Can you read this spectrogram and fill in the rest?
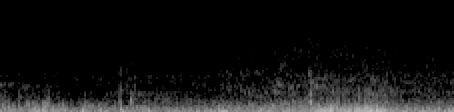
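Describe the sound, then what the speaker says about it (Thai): Strong wind rushes and buffets steadily past the microphone outdoors at a flying field for a one-meter-wingspan RC sport plane, a rough low roar that swells slightly toward the end. "นี่ครับลมแรงนะครับ"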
